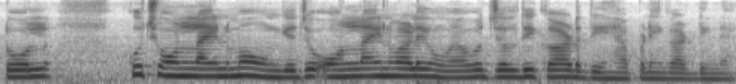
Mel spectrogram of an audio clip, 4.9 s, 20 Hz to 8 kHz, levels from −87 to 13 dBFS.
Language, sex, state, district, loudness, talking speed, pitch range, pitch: Hindi, female, Haryana, Rohtak, -14 LUFS, 210 wpm, 190-225 Hz, 205 Hz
